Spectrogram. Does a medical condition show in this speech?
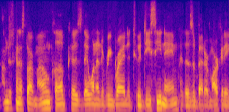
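No.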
